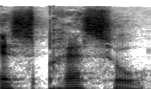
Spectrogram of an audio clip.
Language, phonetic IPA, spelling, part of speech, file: German, [ˌɛsˈpʁɛso], Espresso, noun, De-Espresso.ogg
- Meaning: espresso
